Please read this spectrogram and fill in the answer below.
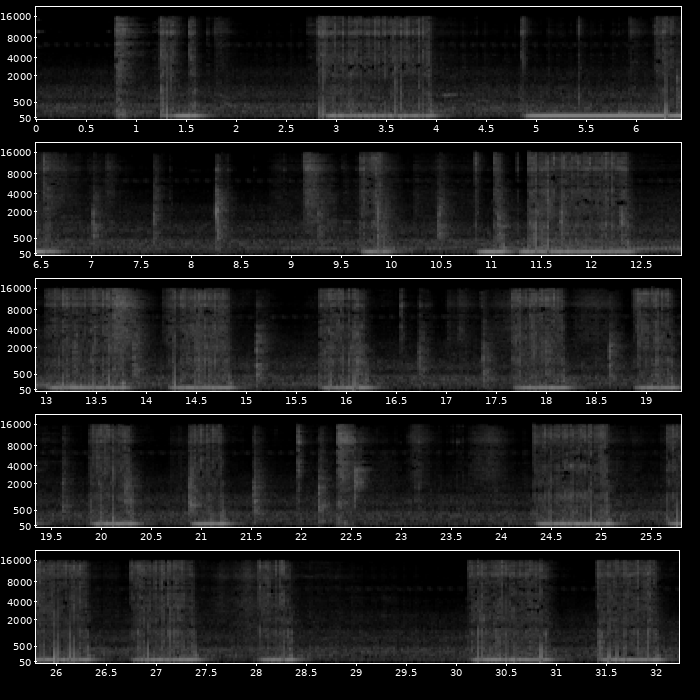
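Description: Electric arc welding in a series of short strikes: each time the arc is struck there is a steady mains-frequency buzz with crackling, lasting about a second at a time, the longest run about two seconds, with brief pauses between.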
